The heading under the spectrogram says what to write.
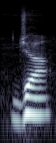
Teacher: জিবার মাঝখানে উপরে চাপ দিয়ে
